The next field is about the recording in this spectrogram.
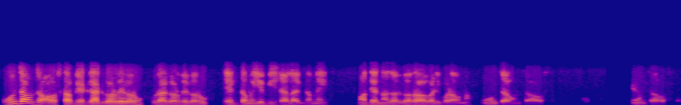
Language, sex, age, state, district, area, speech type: Nepali, male, 30-45, West Bengal, Kalimpong, rural, conversation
